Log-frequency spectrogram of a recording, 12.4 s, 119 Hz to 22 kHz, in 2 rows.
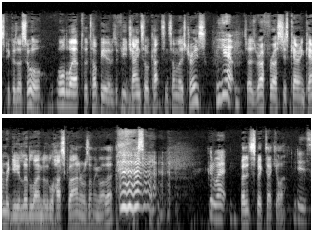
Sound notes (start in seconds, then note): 8.5 laughs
